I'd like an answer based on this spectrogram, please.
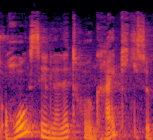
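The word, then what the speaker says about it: ρ: sorte de paix en physique l'instant elle se prononce rossé la lettre grecque qui se prononceront donc gros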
